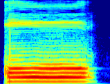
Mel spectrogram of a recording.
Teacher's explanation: Kemudian qu tebal selamanya lah, huruf isti'la, terangkat pangkal lidah.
